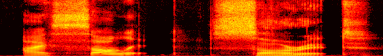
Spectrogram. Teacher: I hear that little R sound creeping in. Mm-hmm. It's not written there, but it helps bridge the saw and the it. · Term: intrusion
